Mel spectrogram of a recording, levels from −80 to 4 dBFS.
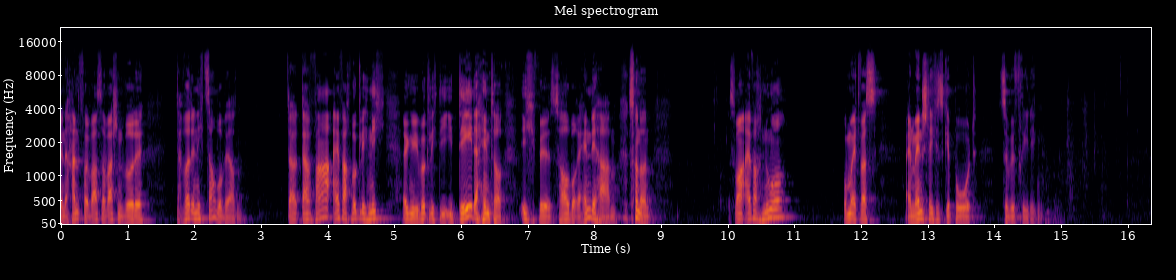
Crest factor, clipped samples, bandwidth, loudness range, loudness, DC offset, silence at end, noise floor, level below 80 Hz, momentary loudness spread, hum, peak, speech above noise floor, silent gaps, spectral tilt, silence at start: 22 dB; under 0.1%; 14 kHz; 4 LU; -30 LUFS; under 0.1%; 1.65 s; -69 dBFS; -62 dBFS; 12 LU; none; -8 dBFS; 40 dB; none; -5 dB/octave; 0 s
